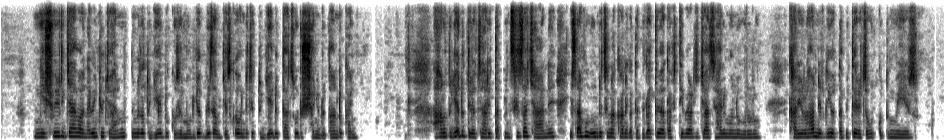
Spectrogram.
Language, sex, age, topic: Kinyarwanda, female, 18-24, education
